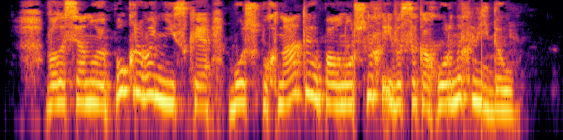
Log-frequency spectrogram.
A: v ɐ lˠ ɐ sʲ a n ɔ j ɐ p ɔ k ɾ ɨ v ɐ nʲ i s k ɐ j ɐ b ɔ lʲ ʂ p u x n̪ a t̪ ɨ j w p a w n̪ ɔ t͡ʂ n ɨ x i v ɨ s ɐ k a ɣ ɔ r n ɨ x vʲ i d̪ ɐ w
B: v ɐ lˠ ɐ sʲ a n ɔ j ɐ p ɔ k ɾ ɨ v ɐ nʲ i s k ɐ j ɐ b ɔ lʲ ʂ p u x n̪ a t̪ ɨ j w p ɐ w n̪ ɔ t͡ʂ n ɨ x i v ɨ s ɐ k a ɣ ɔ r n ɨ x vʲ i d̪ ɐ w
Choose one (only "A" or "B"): A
